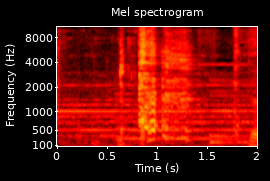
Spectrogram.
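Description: A man coughs once, harshly, about a second in, over a low, sustained film-score drone.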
